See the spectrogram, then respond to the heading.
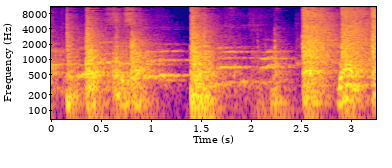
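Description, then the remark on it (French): A cleaver chops red kuri squash into cubes on a cutting board with about four heavy, irregularly spaced thuds, each followed by a brief ringing decay. “Donc ce qu'on entend là, c'est moi qui tranche du potimarron.”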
